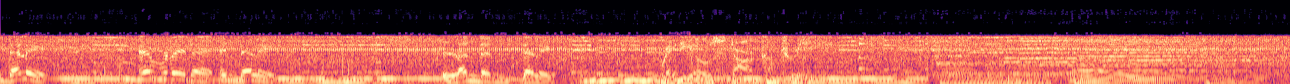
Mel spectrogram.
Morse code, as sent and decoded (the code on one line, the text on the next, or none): none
